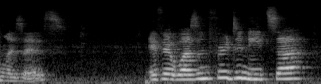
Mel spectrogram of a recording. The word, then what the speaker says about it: Denitza: If it wasn't for Denitza, rhymes with pizza, initiating our GroupMe that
